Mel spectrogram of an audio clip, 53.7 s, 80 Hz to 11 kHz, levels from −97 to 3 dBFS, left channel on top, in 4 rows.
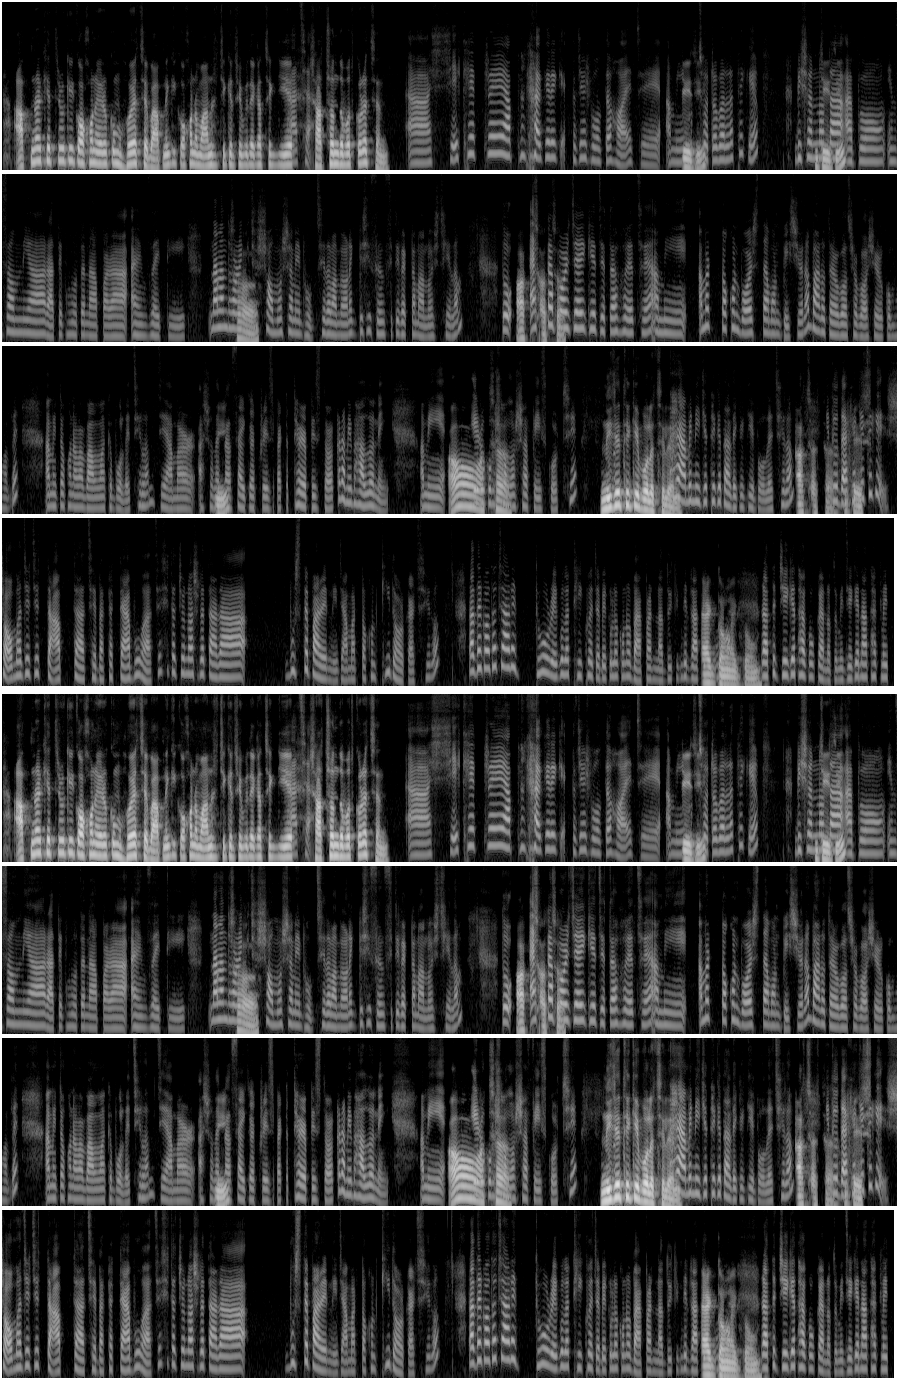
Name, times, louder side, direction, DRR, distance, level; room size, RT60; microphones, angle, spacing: voice 1, 0.0-4.4 4.7-5.8 10.2-10.5 12.3-12.6 17.0-17.2 21.1-21.3 30.0-30.3 33.5-34.4 35.8-37.0 38.7-39.3 39.6-39.7 50.8-51.6, right 5 dB, 65° right, 0.6 m, -25 dB
voice 2, 4.3-4.7 6.1-11.3 11.7-20.3 20.6-21.1 21.3-30.9 31.2-33.5 33.9-35.5 36.9-38.7 39.2-43.9 44.5-46.8 47.1-48.0 48.3-53.6, right 4 dB, 85° right, 6.7 m, -40 dB
open air
head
